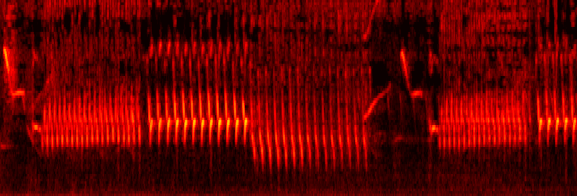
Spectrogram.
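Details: Canary singing long, clear, sharp song meant to stimulate young canaries to learn; blocks of rapid trills near a high pitch alternate with a lower, buzzy rolling trill, each phrase about a second long.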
